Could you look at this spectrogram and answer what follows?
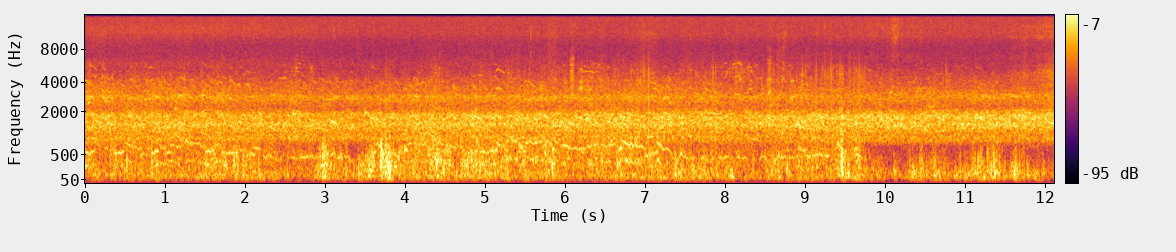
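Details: Large flock of greater white-fronted geese in south-east Romania, 5 December 2017: a dense continuous chorus of overlapping honking and yelping calls with no pauses, steady throughout.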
